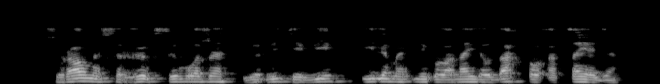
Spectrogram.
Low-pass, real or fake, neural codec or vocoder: 5.4 kHz; fake; codec, 16 kHz, 16 kbps, FreqCodec, larger model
